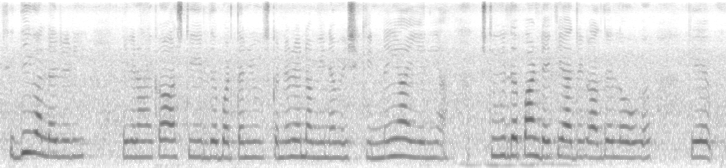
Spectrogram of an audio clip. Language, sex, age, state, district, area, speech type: Dogri, female, 18-30, Jammu and Kashmir, Samba, rural, spontaneous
